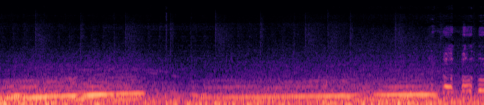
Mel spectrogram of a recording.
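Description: A yellow Porsche's engine revs hard and accelerates along a road, loud and close, its tone climbing steadily in two long pulls with a brief dip between gears.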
